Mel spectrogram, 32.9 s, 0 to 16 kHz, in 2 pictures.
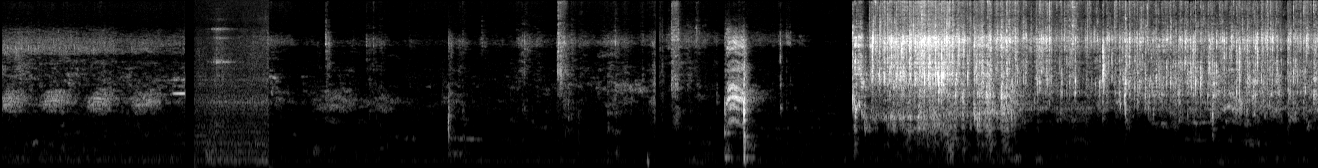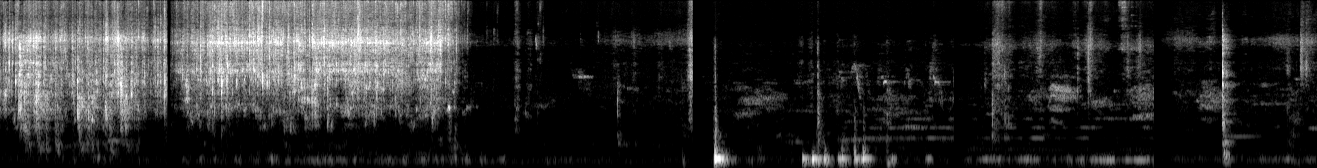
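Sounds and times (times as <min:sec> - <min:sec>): water running and splashing: 0:10.7 - 0:23.2.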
